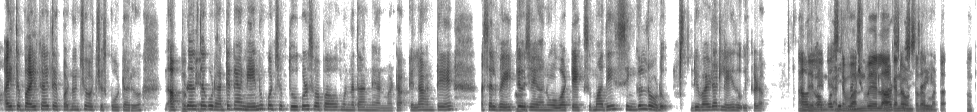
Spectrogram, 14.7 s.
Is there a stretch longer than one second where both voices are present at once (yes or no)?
yes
